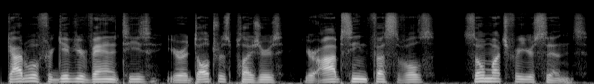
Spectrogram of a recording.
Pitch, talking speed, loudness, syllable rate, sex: 110 Hz, 160 wpm, -20 LUFS, 5.6 syllables/s, male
